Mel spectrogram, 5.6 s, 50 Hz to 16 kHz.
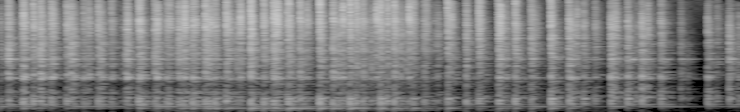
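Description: A tall, rectangular, hollow printed metal cereal tin, held up with its picture-covered back side facing out, is tapped rapidly with fingers and nails. The result is a fast, steady stream of sharp, hollow clicks and knocks with a metallic ring centered around 330 Hz, each tap dying away almost instantly.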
